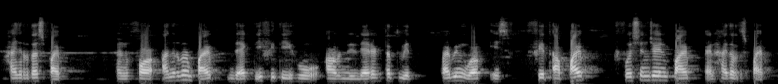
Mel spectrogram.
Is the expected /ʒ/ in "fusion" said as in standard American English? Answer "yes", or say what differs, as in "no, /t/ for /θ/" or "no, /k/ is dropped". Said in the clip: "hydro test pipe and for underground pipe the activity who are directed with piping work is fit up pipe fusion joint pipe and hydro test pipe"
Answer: no, /s/ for /ʒ/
